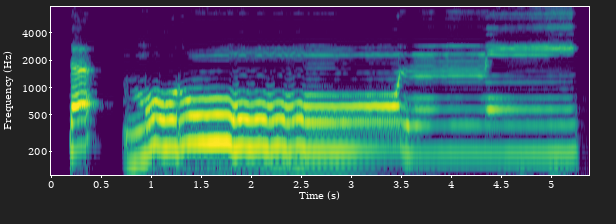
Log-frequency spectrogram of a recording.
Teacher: یہ پڑھنے میں بہت مشکل تھا، تو لہٰذا پہلے نون کو ہم نے دوسرے نون کے اندر مدغم کر دیا، مدغم کر کے اور اس کو بنا دیا تأمرونی۔ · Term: ادغام کبیر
